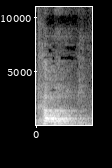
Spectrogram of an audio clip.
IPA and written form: ˋkʌbəd (cupboard)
